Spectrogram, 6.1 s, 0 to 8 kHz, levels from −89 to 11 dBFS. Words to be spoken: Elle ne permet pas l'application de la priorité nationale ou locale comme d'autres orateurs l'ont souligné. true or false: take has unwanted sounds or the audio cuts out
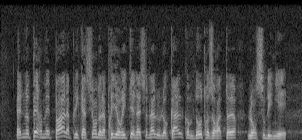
false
